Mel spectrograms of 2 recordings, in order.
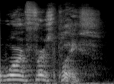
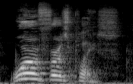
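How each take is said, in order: First: Said in the usual way. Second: Louder and slower, savouring it; emphatic repeat. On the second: Real, not acted. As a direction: hammer it home, drawn out.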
